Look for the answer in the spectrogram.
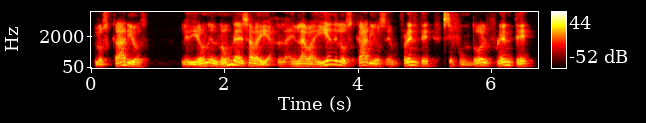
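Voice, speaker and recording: A man teaching an online Guaraní language class, explaining patiently and repeating words slowly for his students. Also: mid-range voice, animated, sharp tone.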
